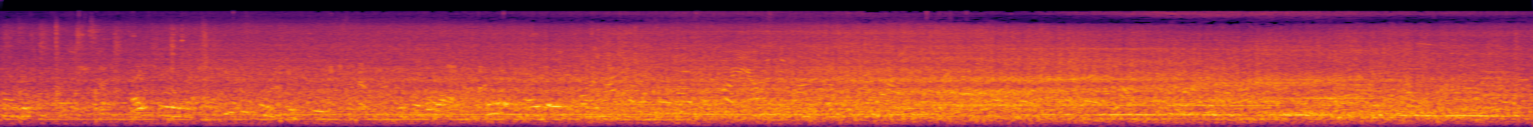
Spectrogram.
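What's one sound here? Heavy trucks rumble past with engines droning steadily.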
